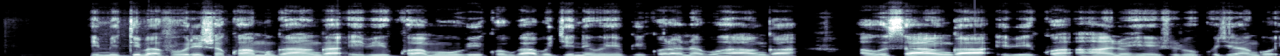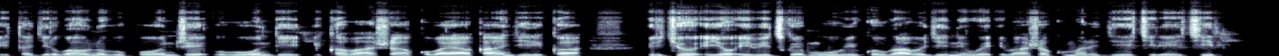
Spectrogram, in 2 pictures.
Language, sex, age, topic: Kinyarwanda, male, 18-24, health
